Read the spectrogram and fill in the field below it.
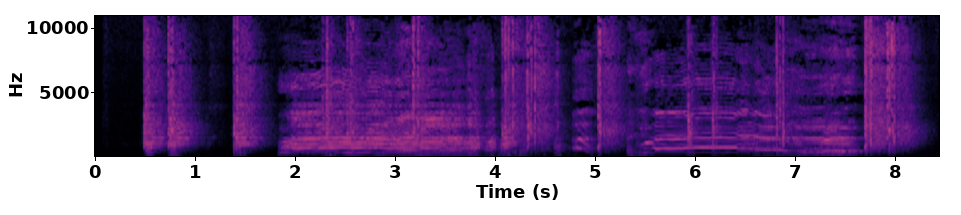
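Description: hand claps

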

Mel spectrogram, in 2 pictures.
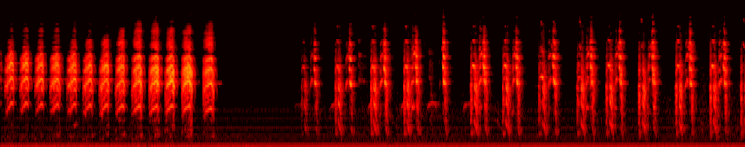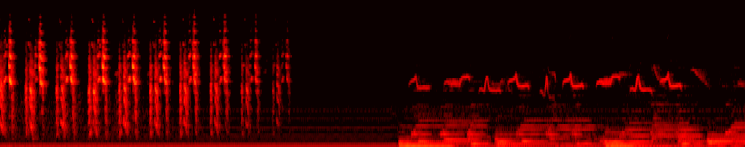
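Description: peregrine falcon calls

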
